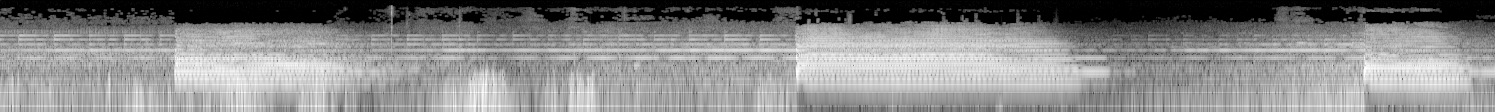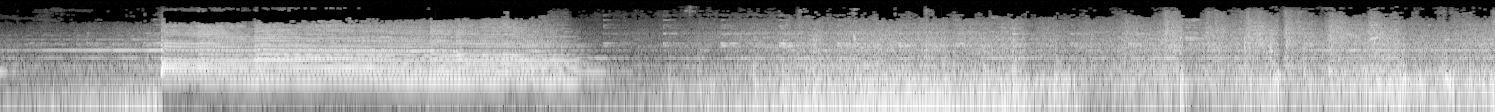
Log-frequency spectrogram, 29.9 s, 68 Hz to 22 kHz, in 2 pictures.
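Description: Crossing bell ringing steadily. A diesel locomotive horn sounds the grade-crossing signal: two long blasts, a short one and a final long one. From about two-thirds of the way in, two BNSF SD75M locomotives and covered hopper cars rumble and clatter over the crossing.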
